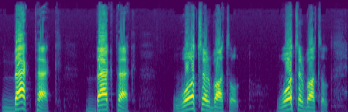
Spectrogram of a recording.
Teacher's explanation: they're made of two separate nouns the stress always remember this the stress goes on the first part of the compound noun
